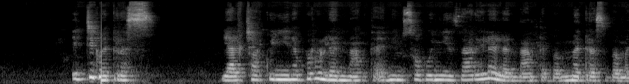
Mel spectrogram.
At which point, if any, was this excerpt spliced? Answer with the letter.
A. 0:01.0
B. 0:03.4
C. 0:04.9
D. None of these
A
